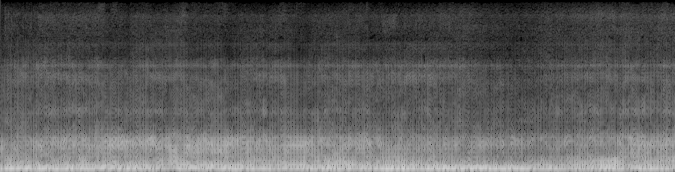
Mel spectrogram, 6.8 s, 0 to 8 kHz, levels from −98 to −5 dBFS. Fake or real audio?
fake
